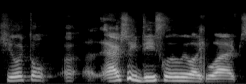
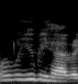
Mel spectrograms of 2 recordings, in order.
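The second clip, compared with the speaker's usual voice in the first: mock soft-spoken girlish voice; 2 semitones higher than usual. Retelling what a girl asked a friend while taking his order, imitating a soft-spoken girl. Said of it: "she's very soft-spoken".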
